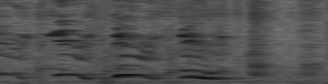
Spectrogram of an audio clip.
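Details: American Bully dog, happy about being taken out travelling, lets out short high whines that bend up and then fall, two or three in quick succession.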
